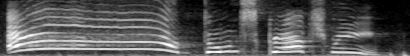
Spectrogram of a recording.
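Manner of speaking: very high shrieking plea; mock fright. Child pretending rat scratches her, high shriek.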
